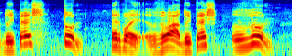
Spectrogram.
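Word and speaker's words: ظ: জটার উচ্চারণ কোথা থেকে কোথায় হবে? আপনার জিব্বার আগা সামনের দুই দাঁতের আগার দিকে লাগিয়ে বলতে হবে দোয়া দোয়া।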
